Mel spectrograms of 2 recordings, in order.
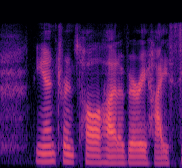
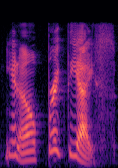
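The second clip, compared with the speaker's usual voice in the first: a sly grin in the voice, higher pitched; grinning Sans voice; 8 semitones higher, 9 dB louder than usual. Acted. Sans coaxes the new hire with a grin. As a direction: tease the newcomer with a grin.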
